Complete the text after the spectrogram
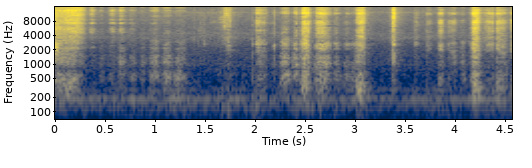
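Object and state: Pencil scratching on paper.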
